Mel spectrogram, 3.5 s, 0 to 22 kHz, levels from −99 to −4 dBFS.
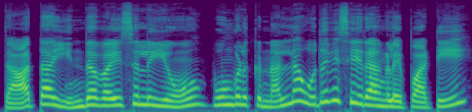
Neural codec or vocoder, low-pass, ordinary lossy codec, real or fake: none; 19.8 kHz; none; real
